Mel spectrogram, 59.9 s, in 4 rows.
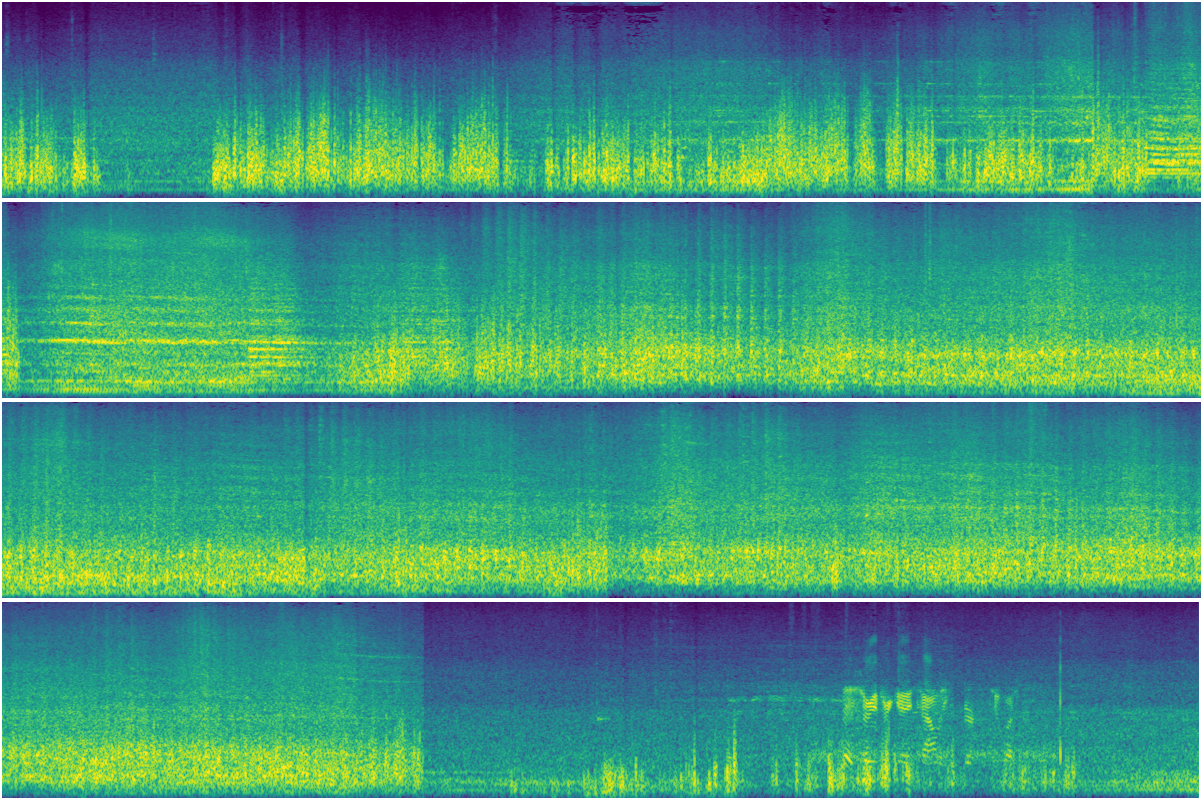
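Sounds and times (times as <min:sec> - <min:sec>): locomotive horn: 0:11.0 - 0:19.3, 0:19.9 - 0:20.8
freight cars clickety-clack: 0:19.5 - 0:50.3, 0:54.9 - 0:58.4.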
